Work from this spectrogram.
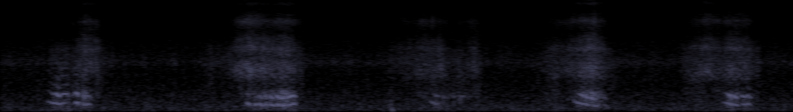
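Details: Sleeping Korean Shorthair cat snoring: five soft, breathy rasping snores at roughly one-and-a-half-second intervals, each a short noisy puff with a faint low tonal edge, in a quiet room.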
